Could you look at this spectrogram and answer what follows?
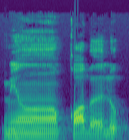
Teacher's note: یہاں نون ساکن کا اخفا مع الغنہ ہے، موٹا اخفا کرنا ہے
